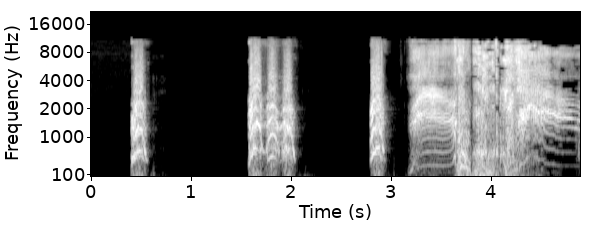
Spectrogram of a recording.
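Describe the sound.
A man's voice mimics a dog barking: three sharp, separate barks, then a longer, rougher stretch of continuous barking and growling, loud.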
